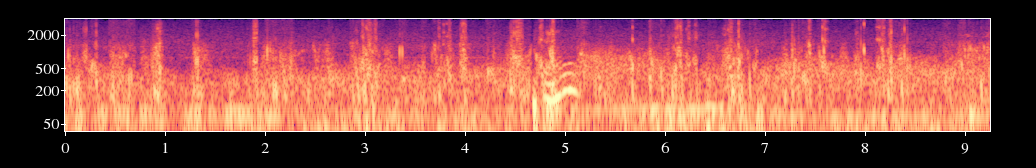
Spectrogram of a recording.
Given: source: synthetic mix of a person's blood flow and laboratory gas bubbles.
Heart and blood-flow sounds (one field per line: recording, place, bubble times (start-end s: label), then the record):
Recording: Doppler ultrasound of blood flow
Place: subclavian vein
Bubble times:
0.00-0.35 s: bubbles
0.43-0.72 s: bubbles
0.84-1.03 s: bubbles
1.26-1.38 s: bubbles
1.80-2.71 s: bubbles
2.85-3.19 s: bubbles
3.31-3.43 s: bubbles
3.48-3.88 s: bubbles
3.93-4.05 s: bubbles
4.21-4.38 s: bubbles
4.42-4.97 s: bubbles
5.12-5.55 s: bubbles
5.62-5.76 s: bubbles
5.80-6.35 s: bubbles
6.43-6.94 s: bubbles
7.17-7.70 s: bubbles
7.88-8.03 s: bubbles
8.10-8.49 s: bubbles
8.78-9.25 s: bubbles
From the record:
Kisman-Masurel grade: 342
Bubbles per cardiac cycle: rolling drumbeat, 9 or more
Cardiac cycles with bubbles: 100%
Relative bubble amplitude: moderate (0.250 to 0.450)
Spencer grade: 3 (all of the cardiac periods contain showers or single bubble signals, but not dominating or overriding the cardiac motion signals)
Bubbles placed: anywhere in the cardiac cycle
